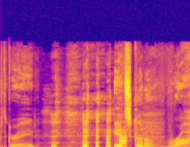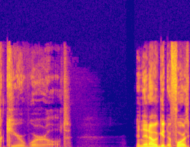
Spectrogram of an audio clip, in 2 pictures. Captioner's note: guffaws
